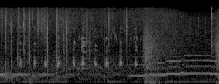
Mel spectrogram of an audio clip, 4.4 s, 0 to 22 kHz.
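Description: Chickens in the video game Divinity Original Sin 2 cluck in a steady series of short, soft calls over a constant low game hum, with no talking.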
